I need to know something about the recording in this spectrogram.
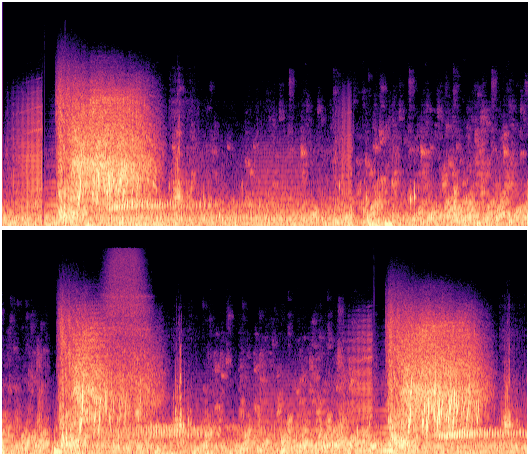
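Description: A body splashes into water.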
